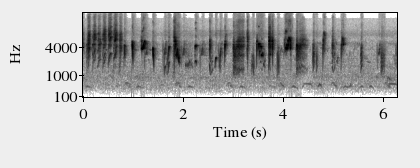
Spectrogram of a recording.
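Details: Fast, rambling marsh warbler song recorded in March at Kap River Nature Reserve, Eastern Cape, South Africa, full of repetitive high chirps, buzzy notes and mimicry, with a soft lower chirping call from another bird repeating beneath.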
